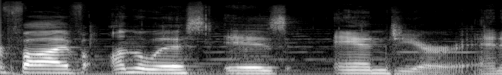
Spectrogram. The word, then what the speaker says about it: Angier: on the list is Angier and if you read this for the first time it looks like you're saying angrier or Angier or something like that but it's pronounced Angier and if you say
